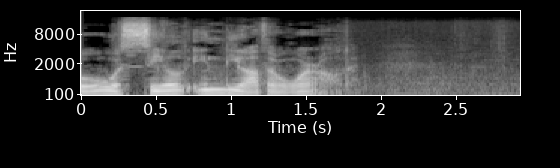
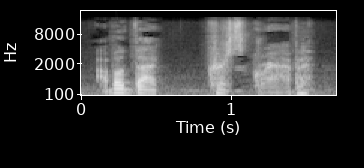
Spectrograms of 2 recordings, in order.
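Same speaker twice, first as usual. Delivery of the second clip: ordinary talk, nothing marked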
